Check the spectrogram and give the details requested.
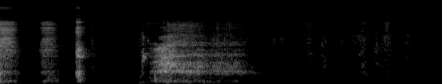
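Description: A few sharp inward breaths and then a loud explosive uncovered sneeze, followed by quieter sniffing: a sneeze.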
